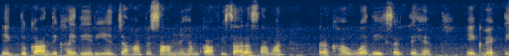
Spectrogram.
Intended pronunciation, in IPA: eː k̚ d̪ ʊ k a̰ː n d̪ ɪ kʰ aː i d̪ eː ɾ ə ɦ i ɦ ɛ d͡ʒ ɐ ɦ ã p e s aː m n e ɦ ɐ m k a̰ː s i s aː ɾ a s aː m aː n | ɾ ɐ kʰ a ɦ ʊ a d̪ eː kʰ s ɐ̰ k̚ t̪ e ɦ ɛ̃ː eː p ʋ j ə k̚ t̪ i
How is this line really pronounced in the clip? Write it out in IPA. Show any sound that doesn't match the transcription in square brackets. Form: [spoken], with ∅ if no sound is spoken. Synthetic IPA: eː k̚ d̪ ʊ k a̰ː n d̪ ɪ kʰ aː i d̪ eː ɾ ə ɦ i ɦ ɛ d͡ʒ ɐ ɦ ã p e s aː m n e ɦ ɐ m k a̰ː [f] i s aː ɾ a s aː m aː n | ɾ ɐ kʰ a ɦ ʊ a d̪ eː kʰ s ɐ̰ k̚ t̪ e ɦ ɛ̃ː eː [k] ʋ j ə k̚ t̪ i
